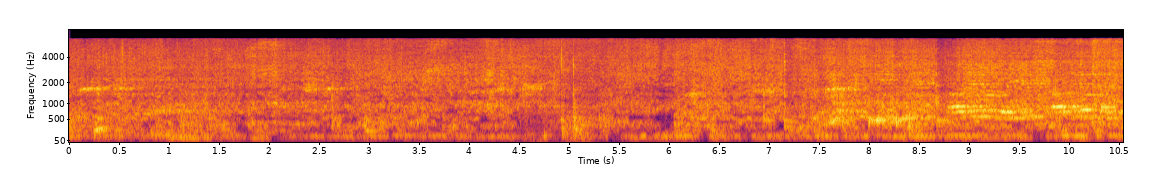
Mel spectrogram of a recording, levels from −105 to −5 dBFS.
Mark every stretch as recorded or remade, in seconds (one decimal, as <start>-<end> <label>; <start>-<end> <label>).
0.0-4.5 recorded; 4.5-5.3 remade; 5.3-10.5 recorded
